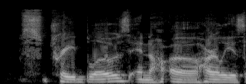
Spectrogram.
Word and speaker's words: Harle: and we encounter uh harley her name is spelt like uh marl but it's pronounced harley because she's literally a harlequin and uh she's like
